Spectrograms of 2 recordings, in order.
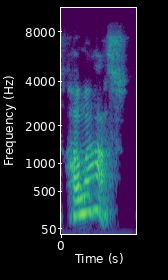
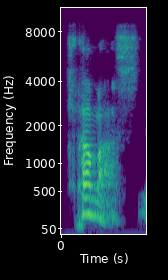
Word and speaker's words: Hamas: I mean, UNRWA is Hamas. Well, sorry, I'm not pronouncing it correctly. Hamas, yeah.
